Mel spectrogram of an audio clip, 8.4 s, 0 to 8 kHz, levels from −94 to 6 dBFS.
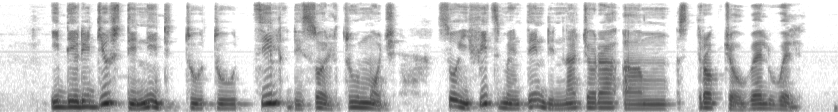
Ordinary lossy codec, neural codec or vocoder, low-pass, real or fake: none; none; 7.2 kHz; real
